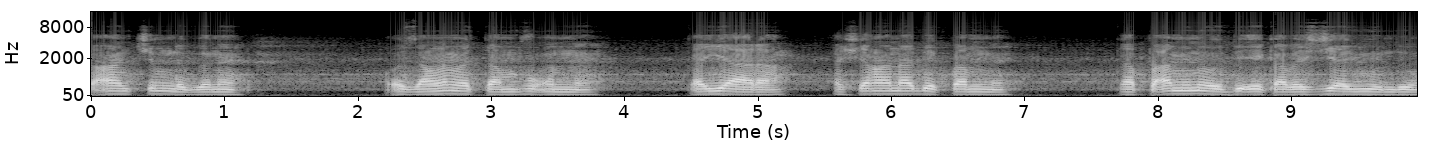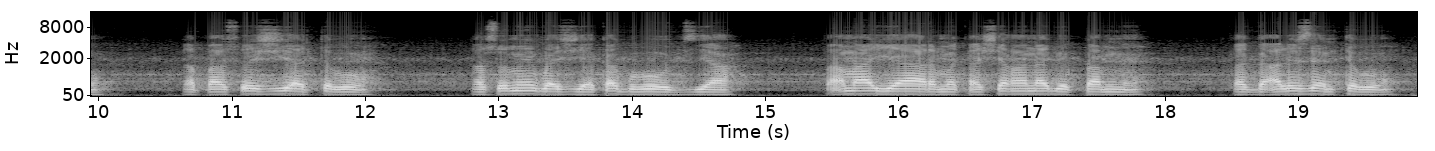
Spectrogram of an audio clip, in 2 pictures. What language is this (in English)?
Dagbani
